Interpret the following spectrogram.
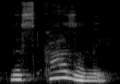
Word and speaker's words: несказаний: У нас є слово несказанний, де наголос падає на літеру А, тобто на суфікс ан є наголошеним. Відповідно у нас відбувається подвоєння. А ось якщо ми змінимо це слово на дієприкметник несказаний, то ось тут наголос змінюється. Наупадає на другий склад. А отже, суфікс ан вже не наголошений, тому в нас і не відбувається подвоєння.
